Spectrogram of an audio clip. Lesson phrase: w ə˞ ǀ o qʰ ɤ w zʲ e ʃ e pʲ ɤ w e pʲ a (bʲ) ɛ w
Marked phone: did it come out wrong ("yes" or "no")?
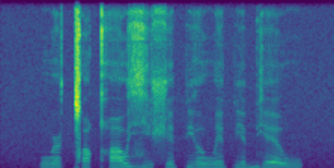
no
